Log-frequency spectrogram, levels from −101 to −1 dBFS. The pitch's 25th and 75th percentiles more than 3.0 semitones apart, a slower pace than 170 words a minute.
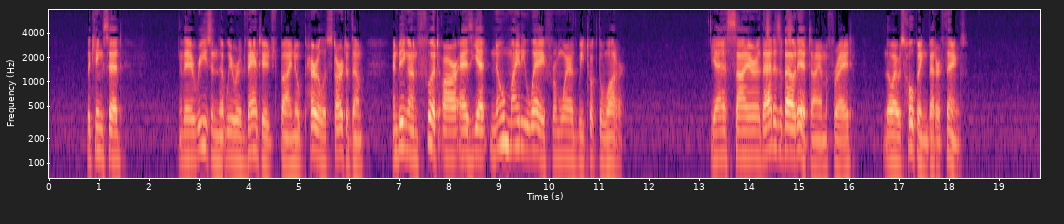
Yes: average, 4.3 semitones; average, 140 wpm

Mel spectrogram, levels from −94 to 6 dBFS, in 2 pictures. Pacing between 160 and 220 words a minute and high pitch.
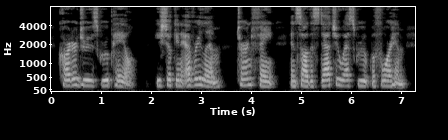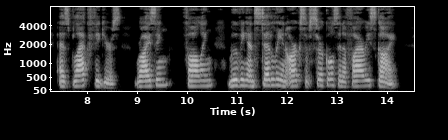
No: slow, 135 wpm; high, 195 Hz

